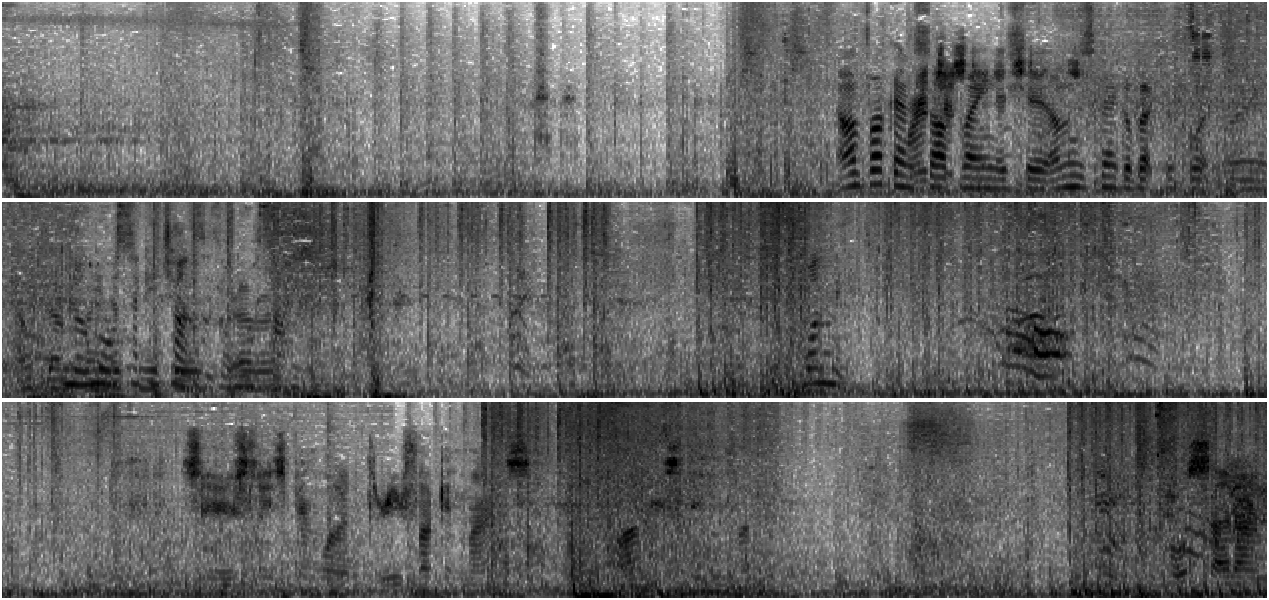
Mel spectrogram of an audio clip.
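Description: Gunfire crackles in quick bursts.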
